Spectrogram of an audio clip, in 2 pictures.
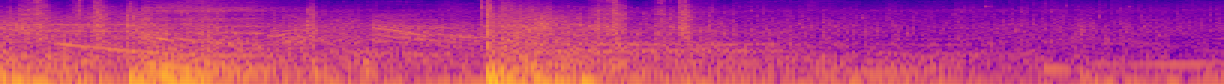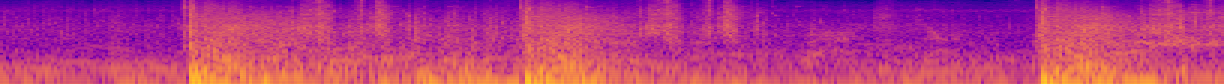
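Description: Gunfire in the western shooter game Call of Juarez: Gunslinger, three loud sharp shots spaced a few seconds apart, each cracking out and ringing off into the game's background ambience.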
